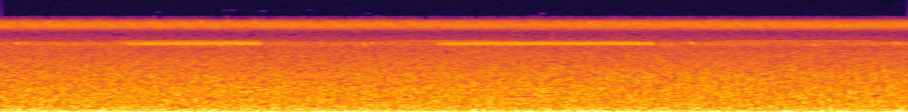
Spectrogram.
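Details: Crickets near a mountaintop forest, live outdoor recording: two long, high, even trills, the second lasting about one and a half seconds, with a continuous high insect drone and windy background noise.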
